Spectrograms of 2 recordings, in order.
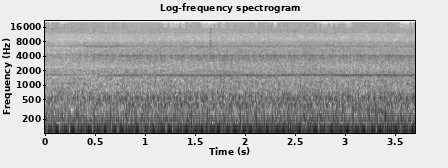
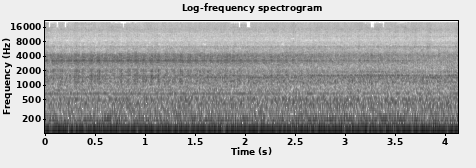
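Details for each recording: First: Corvette at nearly 200k miles with a power steering leak (hose had blown off the pump; o-ring fitted); wheel cranked lock to lock. A steady high whine rides over the idle, fluid is low and no leak is seen. Power steering pump whine. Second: Corvette near 200k miles with a power steering leak, engine idling while fluid is poured into the dry reservoir: steady low drone, no whine or groan, pump kicking in and sounding normal.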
